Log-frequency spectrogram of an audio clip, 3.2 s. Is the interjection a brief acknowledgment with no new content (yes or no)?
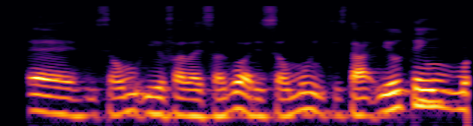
yes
